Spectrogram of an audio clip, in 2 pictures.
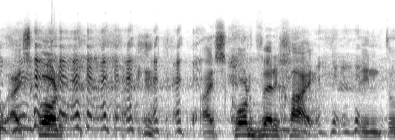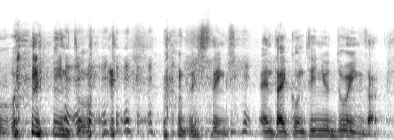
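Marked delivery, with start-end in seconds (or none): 0.1-6.0 laughing through the words, loud bursts. Real, not acted. CEO laughing at his own Greek accent joke, laughing. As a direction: chuckle as you admit it.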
